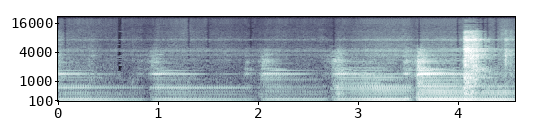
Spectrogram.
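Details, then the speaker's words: Gallien-Krueger RB400 bass amp head: bass notes ring through the amp, then brief scratchy, staticky crackles burst in as the knob (including master) moves, from a dirty potentiometer track. "sounds a little staticky master's a little staticky so it could be a lot worse than that"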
